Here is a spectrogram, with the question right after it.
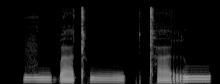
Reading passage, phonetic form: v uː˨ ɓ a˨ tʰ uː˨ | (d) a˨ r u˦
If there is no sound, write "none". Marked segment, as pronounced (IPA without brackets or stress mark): tʰ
